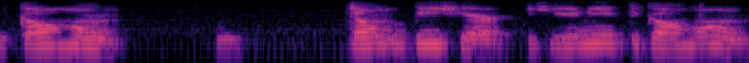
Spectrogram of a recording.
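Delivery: ordinary talk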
